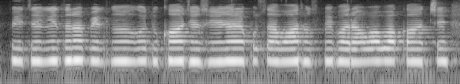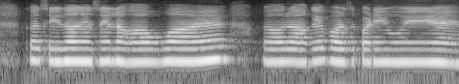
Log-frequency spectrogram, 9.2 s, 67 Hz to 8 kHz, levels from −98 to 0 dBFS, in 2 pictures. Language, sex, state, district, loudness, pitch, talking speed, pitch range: Hindi, female, Uttar Pradesh, Deoria, -14 LUFS, 250 Hz, 170 wpm, 245-250 Hz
